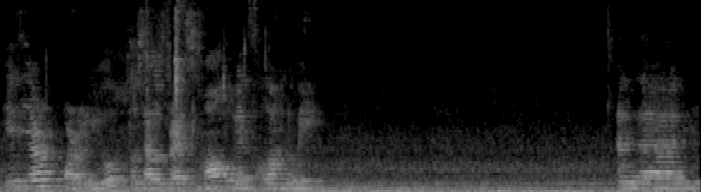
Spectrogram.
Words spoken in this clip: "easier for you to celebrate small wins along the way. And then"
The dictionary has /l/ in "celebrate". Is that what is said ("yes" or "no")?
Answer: no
